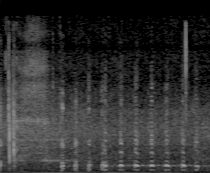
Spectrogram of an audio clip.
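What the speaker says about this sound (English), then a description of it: "There's a lot of fucking chickens here." Chickens cluck in a farming video game, a string of short rhythmic clucks and tonal calls repeating at a steady pace, fairly close and clear with no talk over them.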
